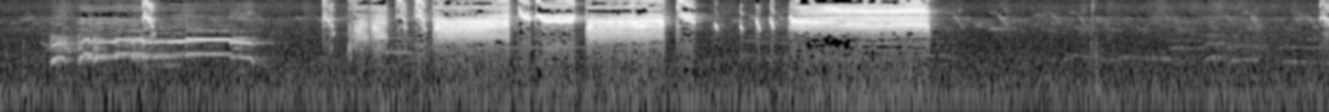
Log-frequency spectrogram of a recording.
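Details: Streaked weaver in full 'mbeset' song, used as a tutor and lure for other weavers: scattered chirps, then rapid ticking notes building into dense buzzy bursts and a loud sizzling stretch before fading to sparse clicks.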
